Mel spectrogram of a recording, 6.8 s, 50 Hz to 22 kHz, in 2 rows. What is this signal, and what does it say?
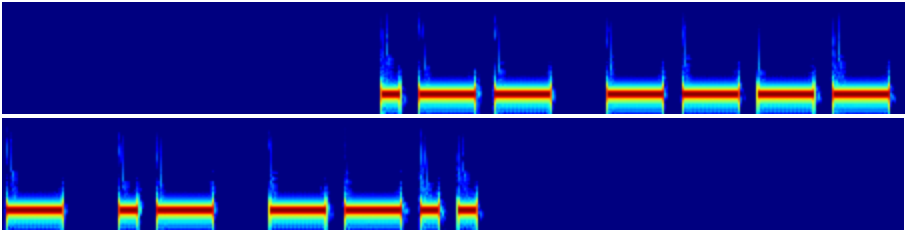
Morse code, heard as a keyed tone, about 17 wpm, 700 Hz. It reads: W0AZ
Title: USA Call Signs - 4 Characters - Repeated 3x - 17wpm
